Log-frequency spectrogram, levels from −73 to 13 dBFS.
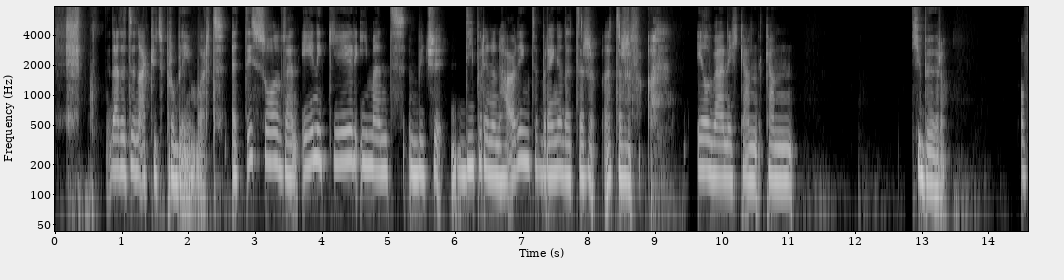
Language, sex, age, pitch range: Dutch, female, 20-39, 155-185 Hz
